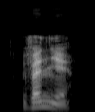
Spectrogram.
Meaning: basketmaker, basketweaver
- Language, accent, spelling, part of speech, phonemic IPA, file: French, France, vannier, noun, /va.nje/, LL-Q150 (fra)-vannier.wav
